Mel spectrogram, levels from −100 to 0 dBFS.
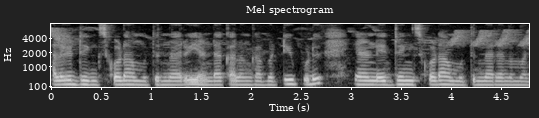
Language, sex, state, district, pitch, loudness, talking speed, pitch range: Telugu, female, Andhra Pradesh, Guntur, 175 Hz, -25 LUFS, 140 wpm, 170-180 Hz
